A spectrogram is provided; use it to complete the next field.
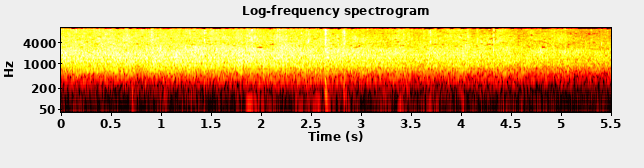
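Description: Steady audience applause, a dense wash of clapping hands that holds at a fairly loud level for several seconds before easing slightly toward the end, with no voices over it.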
